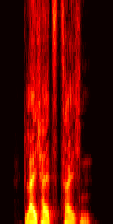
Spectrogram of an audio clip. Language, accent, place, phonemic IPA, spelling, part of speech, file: German, Germany, Berlin, /ˈɡlaɪ̯çhaɪ̯tsˌtsaɪ̯çən/, Gleichheitszeichen, noun, De-Gleichheitszeichen.ogg
- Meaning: equal sign, equals sign, equality sign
